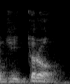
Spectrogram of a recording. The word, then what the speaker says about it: Yitro: lo conocemos y en hebreo lo conocemos como yitro ese es el nombre de este personaje que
